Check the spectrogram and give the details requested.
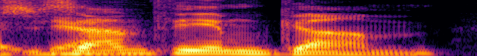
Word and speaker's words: xanthan gum: All right, xanthium gum. That's the one you're going to see it in a lot. It's spelled with an X.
